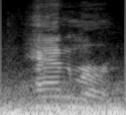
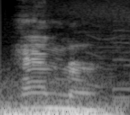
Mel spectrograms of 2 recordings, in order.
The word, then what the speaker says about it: Hanmer: Oh, we're in Hammer Springs. Oh, boy. Handmer. I keep saying it wrong. I say the M first and the N first. Handmer.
